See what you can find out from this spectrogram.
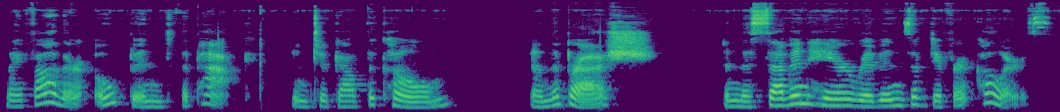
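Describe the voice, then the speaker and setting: Female teacher narrator for children's read-aloud: unhurried, fairly high, with noticeable creak. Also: a little mellow. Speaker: third grade teacher.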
